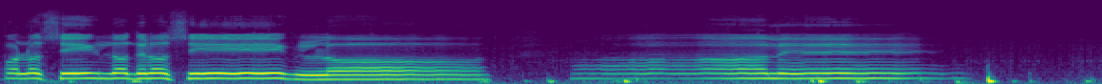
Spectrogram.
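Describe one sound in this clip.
An elderly man chants in a slow, sustained voice.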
